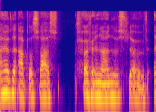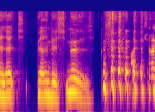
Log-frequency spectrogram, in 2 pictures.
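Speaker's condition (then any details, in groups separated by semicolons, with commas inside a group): Tongue cancer; swallowing worse after surgery, speech often not understood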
